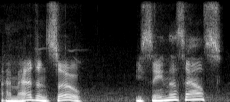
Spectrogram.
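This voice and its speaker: Gravelly-voiced man chatting while playing. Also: on the high side, very animated, a little slow, darkish tone, slight background noise. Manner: chatty, wry asides to the game. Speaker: player. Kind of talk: casual let's-play commentary.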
